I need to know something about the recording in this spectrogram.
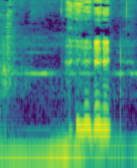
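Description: Low engine rumble heard inside a car cabin, its pitch stepping up a little under a second in, with a short pitched vocal sound about a second in.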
